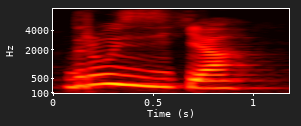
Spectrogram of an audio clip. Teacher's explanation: We see here soft sign, again letter, ya. We have also consonant z, which normally should sound like z, but we make it very soft.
